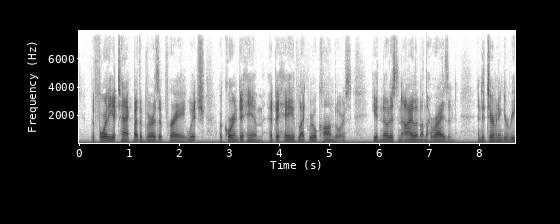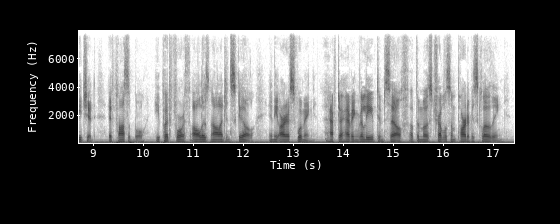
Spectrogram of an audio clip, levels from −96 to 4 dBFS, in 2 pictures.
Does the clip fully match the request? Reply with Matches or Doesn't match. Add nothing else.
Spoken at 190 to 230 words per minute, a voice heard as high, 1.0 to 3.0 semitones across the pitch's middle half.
Doesn't match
